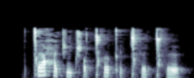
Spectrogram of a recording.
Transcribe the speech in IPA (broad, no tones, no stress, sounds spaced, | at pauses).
ǀ ɛ ħ i t͡ʃ ĩ t͡ʃʼ ɔ ǀʰ ɵ kʼ ʏ ǀʰ ʏ ǀʰ ʏ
